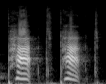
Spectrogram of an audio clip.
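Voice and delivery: plain reading voice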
